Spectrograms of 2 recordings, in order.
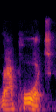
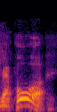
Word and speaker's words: rapport: yeah building rapport yeah it's not rapport by the way it's rapport a french word um that's spelled r a p p t so that's why you were joking about it because it is a t but it's a silent t for the french word right so your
